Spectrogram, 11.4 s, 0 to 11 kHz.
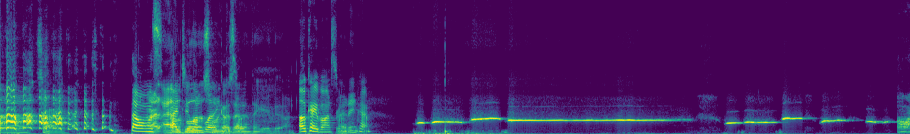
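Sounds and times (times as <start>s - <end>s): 
laughter: 0.0s - 2.8s
speech: 1.7s - 4.8s
person whistling a tune: 5.2s - 11.3s.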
